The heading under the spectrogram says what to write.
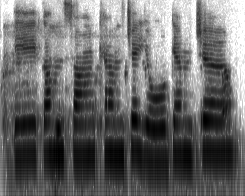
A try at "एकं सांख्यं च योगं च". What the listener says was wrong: योग्यम नहीं है, योगम है, योगम।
